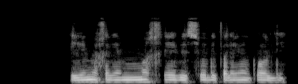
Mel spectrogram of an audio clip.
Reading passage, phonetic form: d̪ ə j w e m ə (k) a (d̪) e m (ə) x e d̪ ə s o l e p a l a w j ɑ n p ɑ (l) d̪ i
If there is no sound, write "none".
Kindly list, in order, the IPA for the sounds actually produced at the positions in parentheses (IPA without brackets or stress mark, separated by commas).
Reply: x, d̪, ə, l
